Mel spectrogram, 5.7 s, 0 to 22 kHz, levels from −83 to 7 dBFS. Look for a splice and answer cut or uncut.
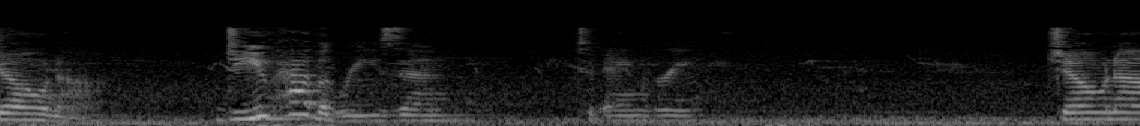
cut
